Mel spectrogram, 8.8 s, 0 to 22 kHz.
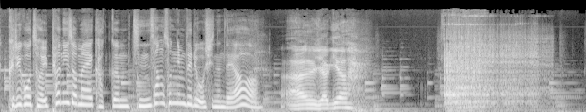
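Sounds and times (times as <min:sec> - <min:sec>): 
speech: 0:00.1 - 0:05.5
handful of coins thrown onto a convenience store counter: 0:06.6 - 0:08.3.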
